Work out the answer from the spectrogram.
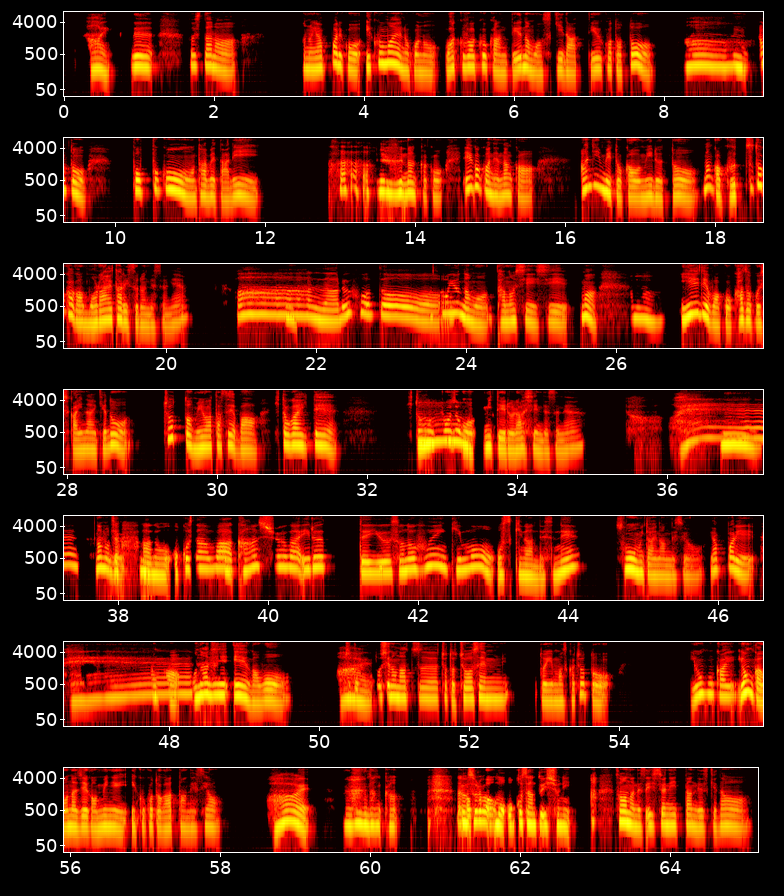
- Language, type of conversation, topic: Japanese, podcast, 配信の普及で映画館での鑑賞体験はどう変わったと思いますか？
- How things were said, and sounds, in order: laugh; drawn out: "へえ"; drawn out: "へえ"; chuckle; other noise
